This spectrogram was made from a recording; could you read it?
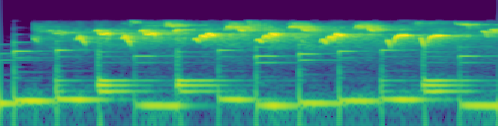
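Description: Busy, high bird chirps and tweets flutter continuously over a steady, rhythmic low pulsing tone, with no voices present.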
